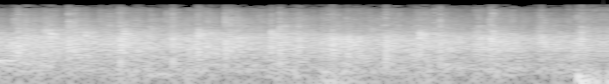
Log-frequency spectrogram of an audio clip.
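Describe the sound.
Audience applause welcoming a guest onstage: dense, steady clapping that stays loud and even from start to finish, with no talk over it.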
